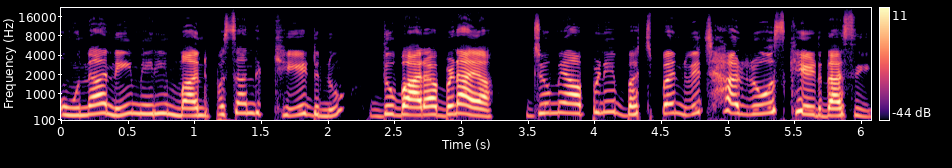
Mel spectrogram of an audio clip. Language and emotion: Punjabi, surprised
